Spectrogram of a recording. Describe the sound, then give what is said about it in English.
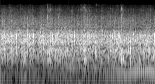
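A church crowd claps their hands for a young woman who shared her story, a steady, dense wash of applause, many overlapping claps blending into continuous noise with no voices standing out. “Come on, can we clap our hands?”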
